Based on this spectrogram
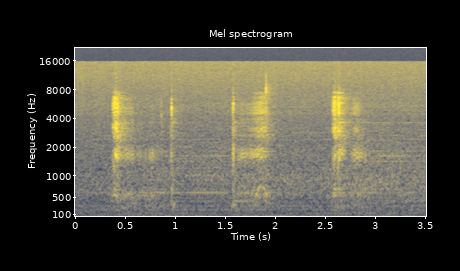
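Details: Mercedes SL600 with both throttle actuators repaired and E-gas module tested, ignition on: faint sharp clicks and short whirs about every half second as both throttle motors move in sync; normal operation.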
